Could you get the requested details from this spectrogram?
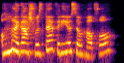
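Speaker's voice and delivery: gushing, relentlessly positive, upbeat, emphatic cheerful tone. Explaining what Kim does when she praises things, imitating Kim's upbeat emphasis. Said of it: "Emphasis on the video being helpful, positive".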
